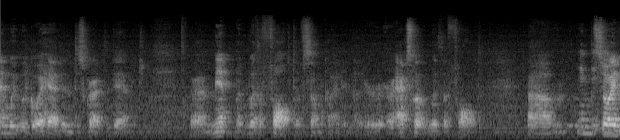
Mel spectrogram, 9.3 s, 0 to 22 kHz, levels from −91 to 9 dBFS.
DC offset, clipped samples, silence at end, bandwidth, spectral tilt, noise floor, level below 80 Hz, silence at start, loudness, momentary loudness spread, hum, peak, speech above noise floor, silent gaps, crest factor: under 0.1%; under 0.1%; 0 s; 13.5 kHz; -2.5 dB/octave; -50 dBFS; -74 dBFS; 0 s; -29 LUFS; 23 LU; none; -6 dBFS; 26 dB; none; 24 dB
